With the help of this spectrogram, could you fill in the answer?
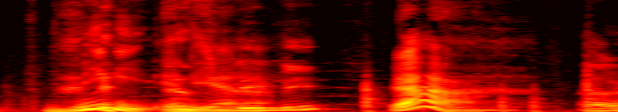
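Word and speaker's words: Vevay: This is Vivi. Vivi, Indiana. BB? Yeah. All right. Gnawbone. This isn't a funny pronunciation, but there's some great towns down in southern Indiana.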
